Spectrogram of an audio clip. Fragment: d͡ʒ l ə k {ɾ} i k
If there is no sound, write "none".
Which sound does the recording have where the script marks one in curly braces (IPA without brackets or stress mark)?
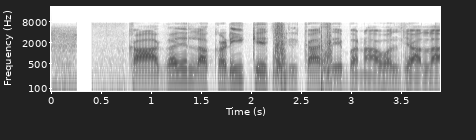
ɽ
